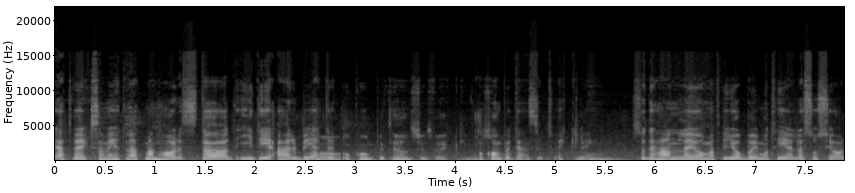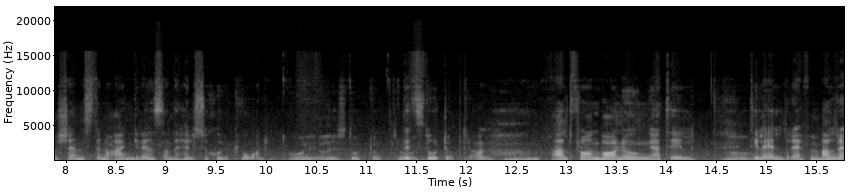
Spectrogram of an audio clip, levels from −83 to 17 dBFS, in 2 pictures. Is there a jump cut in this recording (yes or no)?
yes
